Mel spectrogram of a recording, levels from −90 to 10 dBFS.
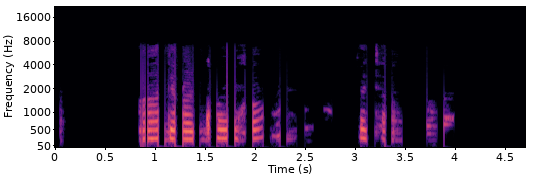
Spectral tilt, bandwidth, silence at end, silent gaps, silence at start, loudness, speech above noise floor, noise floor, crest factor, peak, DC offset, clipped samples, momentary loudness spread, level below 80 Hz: -7 dB/octave; 7.4 kHz; 0.75 s; 1.93-1.97 s, 2.43-2.49 s, 2.59-2.68 s, 2.77-3.02 s, 3.48-3.71 s, 3.83-3.88 s; 0.85 s; -26 LUFS; over 66 dB; under -90 dBFS; 22 dB; -8 dBFS; under 0.1%; under 0.1%; 22 LU; -62 dBFS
